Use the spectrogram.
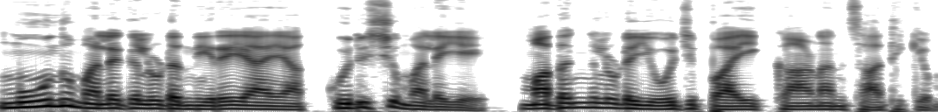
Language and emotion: Malayalam, neutral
